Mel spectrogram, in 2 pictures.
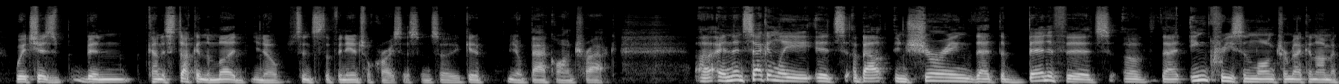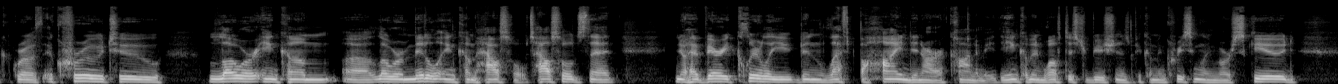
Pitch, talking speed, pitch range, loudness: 115 Hz, 155 wpm, 105-130 Hz, -20 LUFS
